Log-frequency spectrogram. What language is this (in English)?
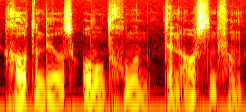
Dutch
